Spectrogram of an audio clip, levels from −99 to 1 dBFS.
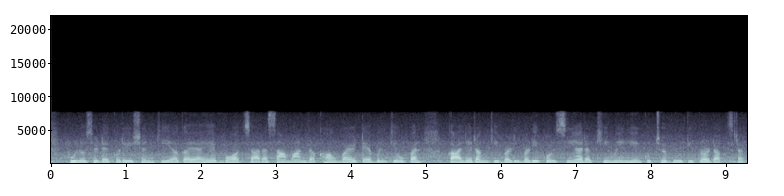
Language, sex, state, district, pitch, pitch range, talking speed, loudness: Hindi, female, Maharashtra, Solapur, 220 Hz, 215-225 Hz, 180 wpm, -20 LUFS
